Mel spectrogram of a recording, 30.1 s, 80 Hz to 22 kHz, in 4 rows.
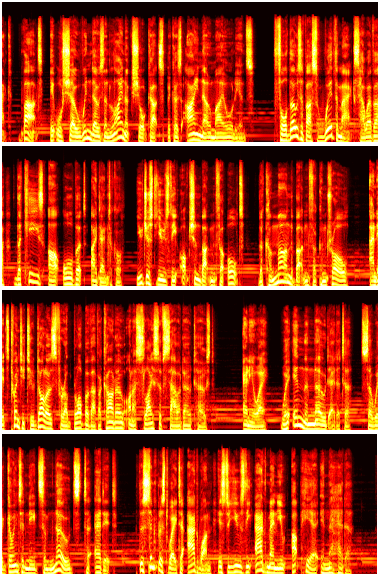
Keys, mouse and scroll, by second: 6.7 middle click, 7.5 middle click, 21.5 middle click, 22.1 middle click, 27.6-30.0 drag.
